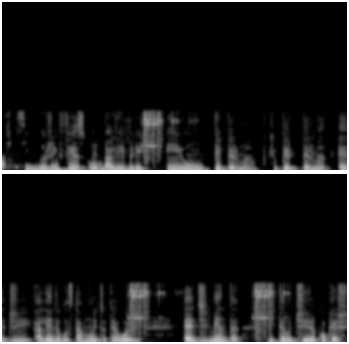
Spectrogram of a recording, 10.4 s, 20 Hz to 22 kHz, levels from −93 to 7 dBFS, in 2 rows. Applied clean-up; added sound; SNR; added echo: classical method spectral subtraction.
